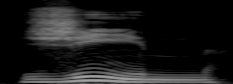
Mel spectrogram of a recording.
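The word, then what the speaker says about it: ج: first one which is Jim I pronounce this letter as a French J in bour an Arabic word for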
